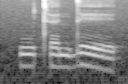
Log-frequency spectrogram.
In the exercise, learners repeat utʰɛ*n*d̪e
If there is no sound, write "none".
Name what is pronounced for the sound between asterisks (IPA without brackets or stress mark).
n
